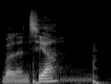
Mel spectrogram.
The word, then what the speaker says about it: Valencia: I'd pronounce it like Valencia um but apparently in Spain it's more like a like the C is more like a th as opposed to like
